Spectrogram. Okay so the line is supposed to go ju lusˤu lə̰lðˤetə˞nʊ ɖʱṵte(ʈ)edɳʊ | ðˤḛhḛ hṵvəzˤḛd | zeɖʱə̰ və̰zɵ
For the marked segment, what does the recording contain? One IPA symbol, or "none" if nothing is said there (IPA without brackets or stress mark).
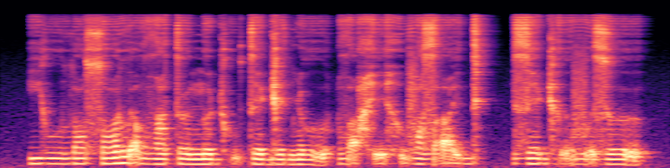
ɖ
